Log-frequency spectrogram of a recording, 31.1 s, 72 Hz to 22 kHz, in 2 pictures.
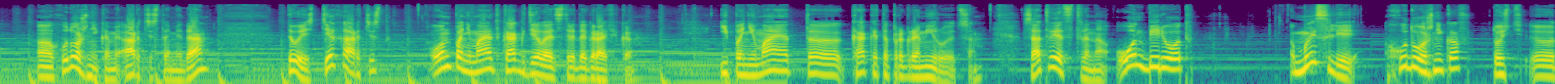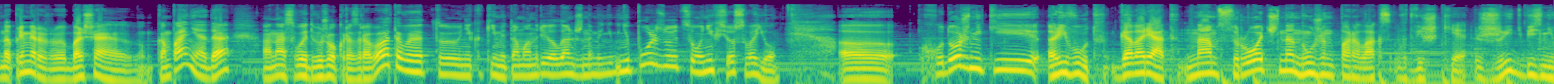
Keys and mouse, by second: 24.8 shift+middle click, 28.0 middle click, 28.8 j, 30.5 shift+middle click.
